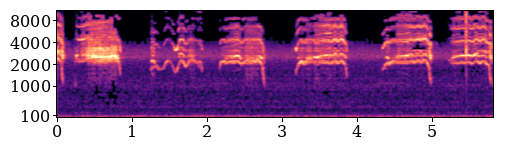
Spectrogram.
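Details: Juvenile peregrine falcon at a Jersey City nest camera screaming loudly in excitement as its mother arrives with breakfast, June 24, 2017; harsh, harmonic-rich screams, a few with wavering pitch, each dropping sharply at the end, with low background hum.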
